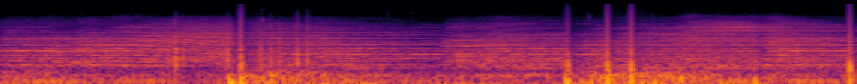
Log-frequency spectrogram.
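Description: Aerial firework shells bursting with sharp bangs over continuous music: two bangs close together about two seconds in, then a run of several more in the second half.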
